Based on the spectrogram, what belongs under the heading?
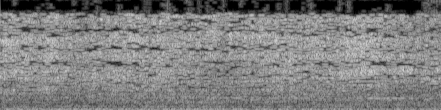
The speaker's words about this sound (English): Sounds like a train going by. Freight train. Huh. We need to soundproof this studio a lot better.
